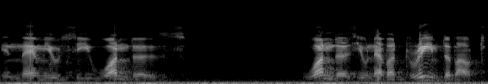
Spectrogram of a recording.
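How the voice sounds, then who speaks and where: The Shadow, piercing, commanding avenger. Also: male voice, fairly low pitch, pushed and bright, heavily acted. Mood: hypnotic. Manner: deliberate, theatrical, commanding. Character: stern, commanding, unseen male avenger with hypnotic power. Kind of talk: 1930s radio drama acting. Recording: muffled old 1930s radio recording.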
